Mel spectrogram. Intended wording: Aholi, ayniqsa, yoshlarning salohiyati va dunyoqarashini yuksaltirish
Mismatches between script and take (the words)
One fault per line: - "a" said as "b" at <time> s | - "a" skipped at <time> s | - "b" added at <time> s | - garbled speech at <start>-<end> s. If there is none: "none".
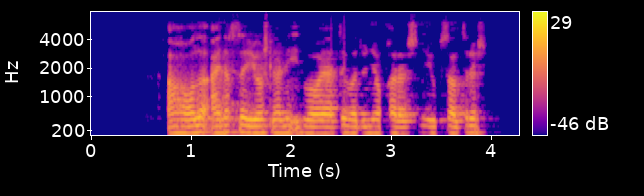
none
